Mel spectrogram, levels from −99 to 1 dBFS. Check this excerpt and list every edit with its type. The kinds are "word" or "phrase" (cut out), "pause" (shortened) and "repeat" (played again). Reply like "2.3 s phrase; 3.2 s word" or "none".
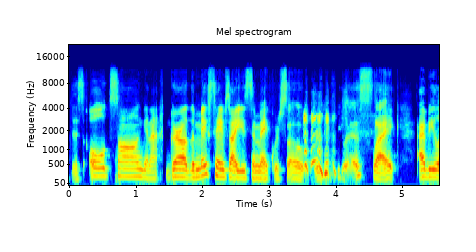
1.4 s pause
